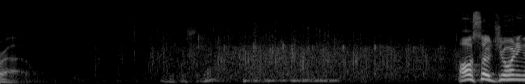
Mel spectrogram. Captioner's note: applause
